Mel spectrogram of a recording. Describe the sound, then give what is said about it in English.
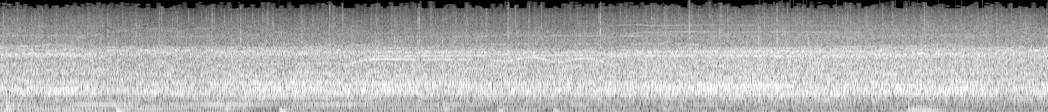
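A large crowd cheers wildly, a dense, loud roar of voices with whoops and shouts rising out of it, holding steady for the whole five seconds without a break. “Yes, and the crowd goes wild, the way they always do.”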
